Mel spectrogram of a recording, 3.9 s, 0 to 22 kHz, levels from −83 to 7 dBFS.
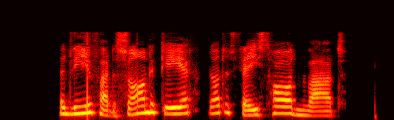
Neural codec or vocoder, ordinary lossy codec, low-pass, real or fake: codec, 16 kHz, 6 kbps, DAC; MP3, 48 kbps; 7.2 kHz; fake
